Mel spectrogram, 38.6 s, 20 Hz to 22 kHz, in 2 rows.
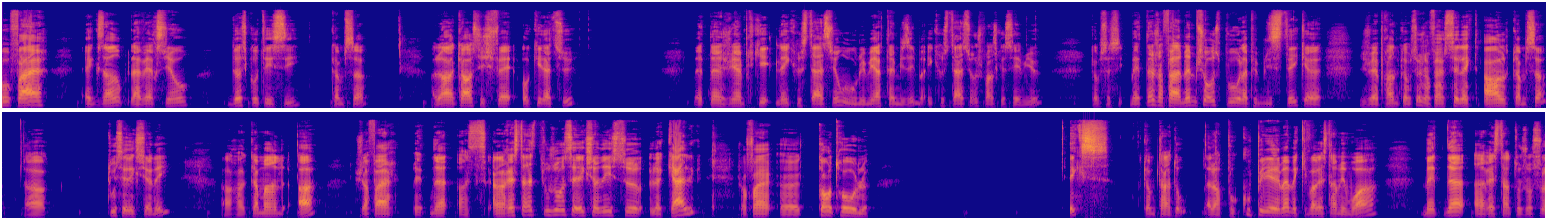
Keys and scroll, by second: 21.1 super+a, 33.0 super+x.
